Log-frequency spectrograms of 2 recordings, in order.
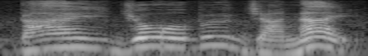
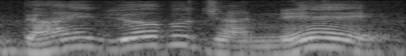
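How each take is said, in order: First: The ending is a clear 'nai' sound. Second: The ending is a drawn-out 'nee' sound. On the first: A neutral way to say it is not okay. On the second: A rough, casual way to say it is not okay.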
